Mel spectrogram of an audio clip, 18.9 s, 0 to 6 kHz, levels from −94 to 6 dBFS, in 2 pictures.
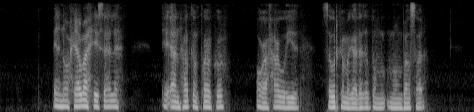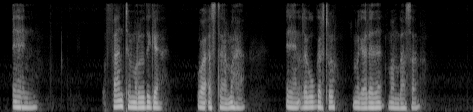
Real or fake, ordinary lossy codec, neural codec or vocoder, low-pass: fake; none; codec, 16 kHz in and 24 kHz out, 0.8 kbps, FocalCodec, streaming, 65536 codes; 5.4 kHz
